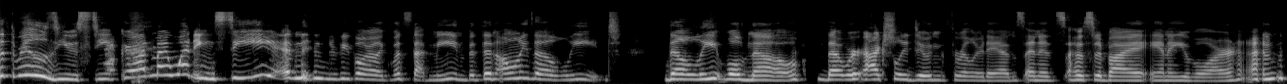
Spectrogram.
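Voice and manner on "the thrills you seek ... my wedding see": little high, loud leprechaun-style voice. Voicing an imagined hint at the bottom of it, in a leprechaun voice. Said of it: "You sounded like a leprechaun".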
